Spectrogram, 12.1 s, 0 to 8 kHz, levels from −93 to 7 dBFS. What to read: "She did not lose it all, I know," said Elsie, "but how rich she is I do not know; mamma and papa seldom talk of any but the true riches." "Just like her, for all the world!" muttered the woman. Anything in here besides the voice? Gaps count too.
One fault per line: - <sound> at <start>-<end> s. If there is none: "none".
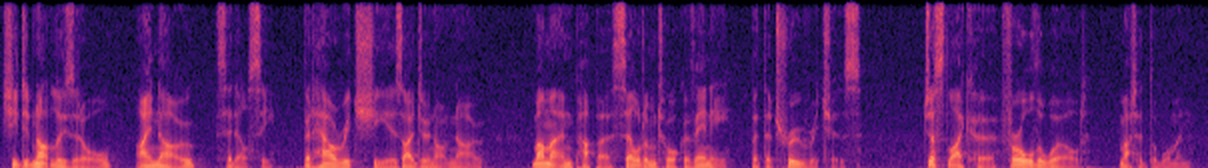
none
